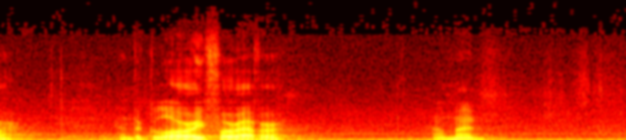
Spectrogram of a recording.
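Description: An elderly man speaks slowly through a microphone in a large echoing room.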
